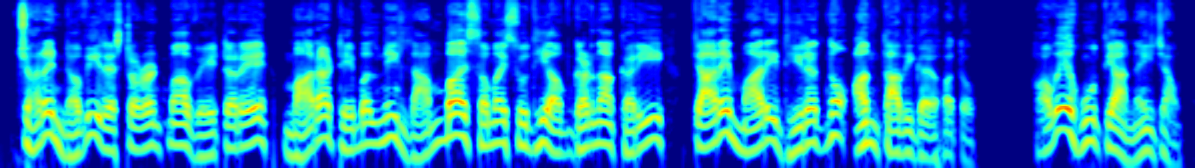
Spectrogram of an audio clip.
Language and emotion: Gujarati, disgusted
